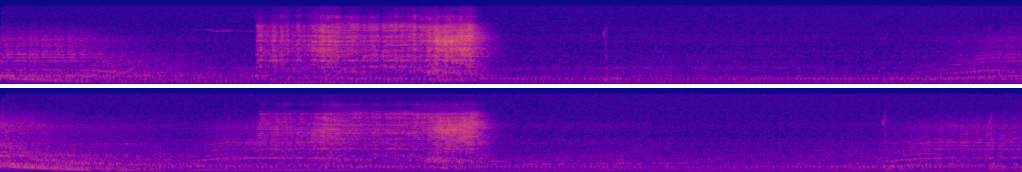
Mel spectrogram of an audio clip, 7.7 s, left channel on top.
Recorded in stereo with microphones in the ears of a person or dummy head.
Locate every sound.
1.9 s tearing paper: 55° left (ahead or behind), 2 m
